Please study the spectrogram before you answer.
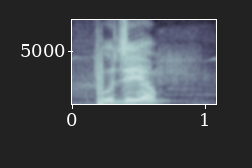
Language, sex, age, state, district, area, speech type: Tamil, female, 45-60, Tamil Nadu, Tiruvannamalai, urban, read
